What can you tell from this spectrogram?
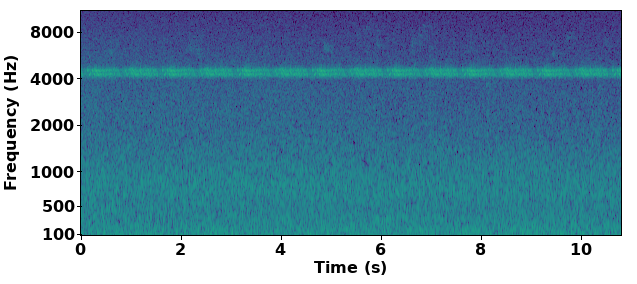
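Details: Crickets chirping as ambient night sound for sleep: a steady, high, thin trill that pulses gently about eighty times a minute, laid over a soft, even hiss of low rumbling background noise.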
